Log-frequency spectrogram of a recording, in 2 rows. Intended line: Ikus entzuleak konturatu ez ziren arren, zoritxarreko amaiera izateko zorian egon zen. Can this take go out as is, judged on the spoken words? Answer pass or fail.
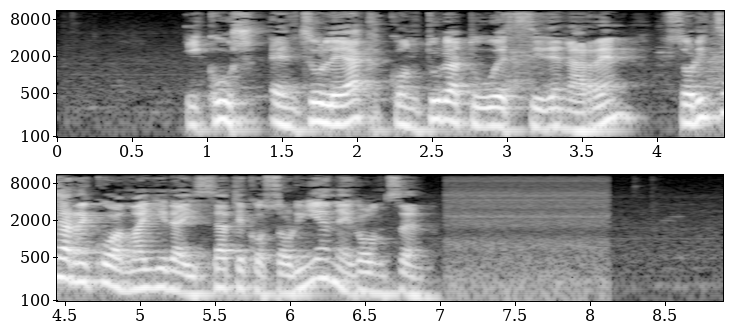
pass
